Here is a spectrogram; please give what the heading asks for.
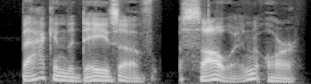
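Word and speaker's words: Samhain: um people believe back in the days of Sinn or it's it's spelled like Sam Hayne but it's pronounced Sinn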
